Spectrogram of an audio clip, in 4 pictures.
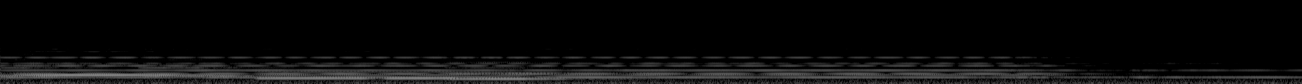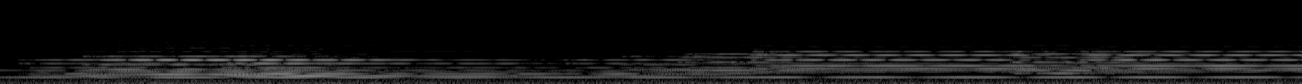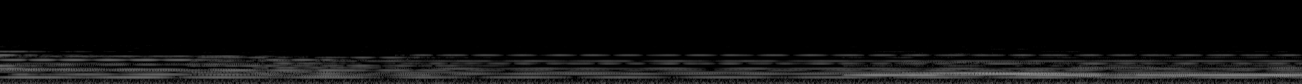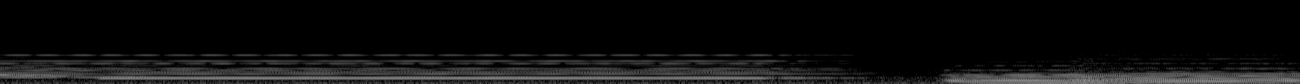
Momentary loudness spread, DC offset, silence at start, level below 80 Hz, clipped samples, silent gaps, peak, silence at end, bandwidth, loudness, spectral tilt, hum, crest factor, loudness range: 12 LU; under 0.1%; 0 s; -56 dBFS; under 0.1%; none; -26 dBFS; 0 s; 5.4 kHz; -42 LUFS; -10 dB/octave; none; 16 dB; 9 LU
